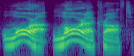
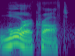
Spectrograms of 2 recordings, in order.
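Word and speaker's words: Lara Croft: It's Laura Croft. If you're from America, a lot of people pronounce it Laura Croft. It's Laura.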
